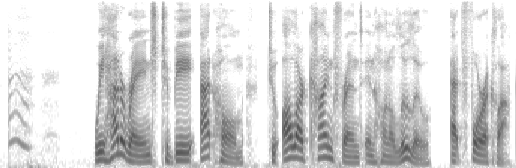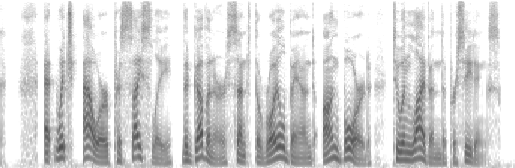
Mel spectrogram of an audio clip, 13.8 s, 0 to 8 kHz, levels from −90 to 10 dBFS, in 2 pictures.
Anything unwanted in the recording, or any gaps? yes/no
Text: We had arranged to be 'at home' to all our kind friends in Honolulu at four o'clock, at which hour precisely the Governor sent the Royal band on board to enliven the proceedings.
yes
